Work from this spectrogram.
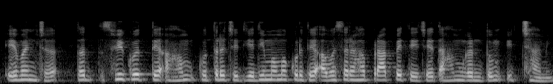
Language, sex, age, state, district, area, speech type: Sanskrit, female, 18-30, Maharashtra, Beed, rural, spontaneous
